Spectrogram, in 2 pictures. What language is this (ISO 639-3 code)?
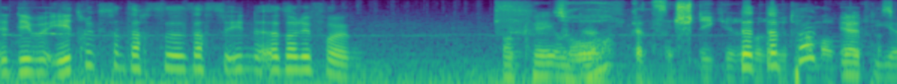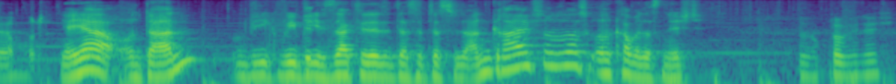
deu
